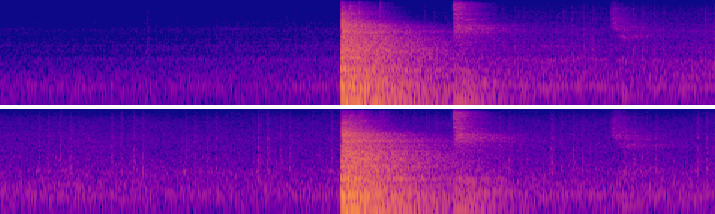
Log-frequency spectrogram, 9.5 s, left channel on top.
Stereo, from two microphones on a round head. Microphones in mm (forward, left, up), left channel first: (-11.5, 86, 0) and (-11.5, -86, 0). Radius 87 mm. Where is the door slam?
35° left (ahead or behind), 0.5 m.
